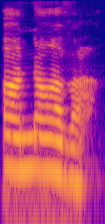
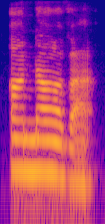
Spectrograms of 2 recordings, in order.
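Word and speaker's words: עֲנָוָה: all right humility in the Hebrew it is pronounced anava anava and it comes from a and u meaning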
